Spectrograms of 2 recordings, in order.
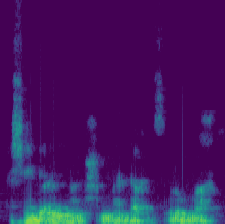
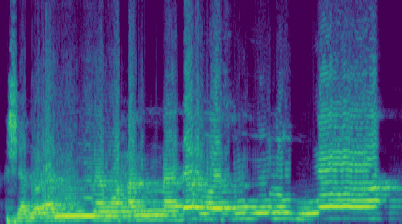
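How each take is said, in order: First: The phrase is said quietly and softly. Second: The phrase is said loudly and fully. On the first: It is the private first recitation before the call. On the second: It is the public call itself.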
